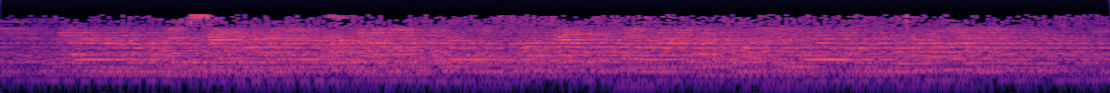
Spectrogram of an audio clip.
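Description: church bells ringing

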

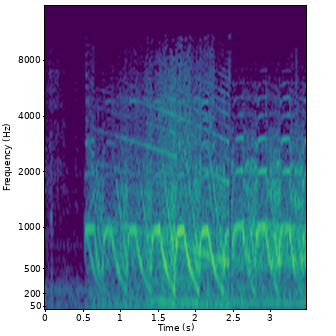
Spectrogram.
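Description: ambulance sirens wailing

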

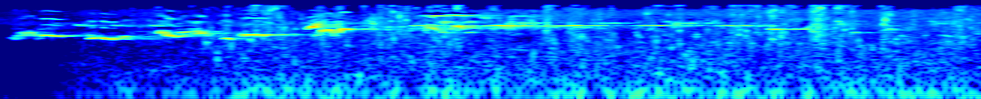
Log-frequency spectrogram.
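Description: birds singing

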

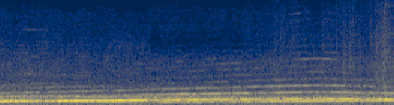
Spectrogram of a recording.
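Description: air raid siren blaring

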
